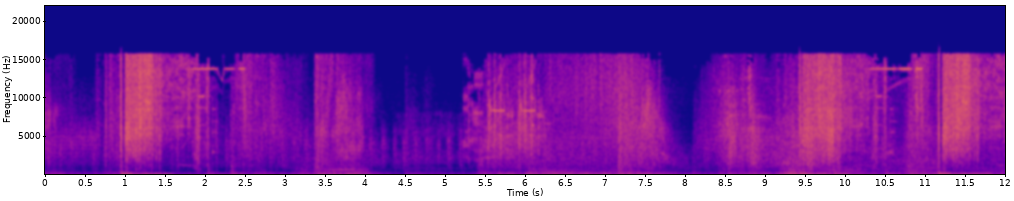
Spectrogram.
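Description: Heavy guns fire with loud booming blasts.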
